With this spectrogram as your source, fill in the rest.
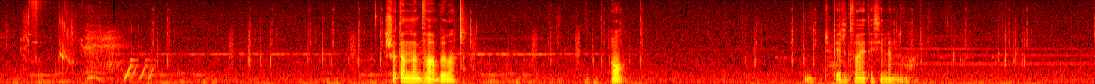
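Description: Soft menu clicks tick as a cursor moves from item to item.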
